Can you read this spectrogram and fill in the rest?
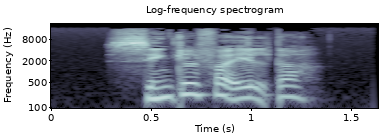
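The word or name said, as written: singleforældre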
